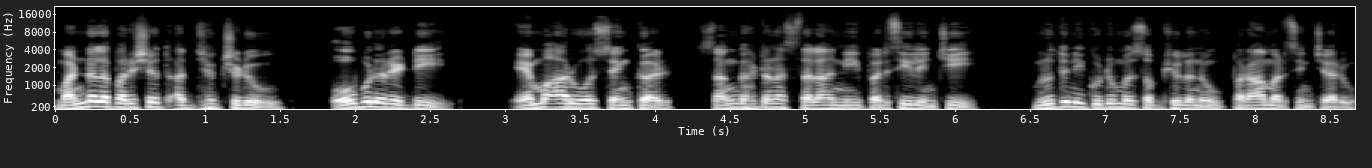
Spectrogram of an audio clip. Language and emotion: Telugu, neutral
